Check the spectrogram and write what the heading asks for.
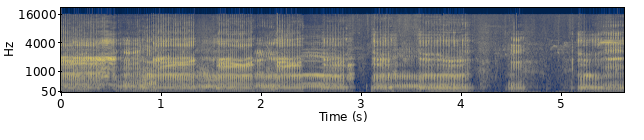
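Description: Several pigs grunting. The sound breaks off briefly about three seconds in and goes quieter for about a second just after.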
